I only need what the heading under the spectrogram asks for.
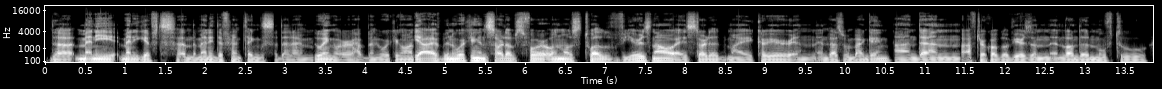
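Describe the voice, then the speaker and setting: Man, 30s, from Egypt, very low voice, dry close sound, reflective, thoughtful, restarts often. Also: steady tone, normal speed, hardly any pauses, clean tone, no room sound. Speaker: guest, startup founder. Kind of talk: conversational interview answers.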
